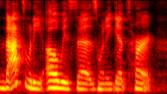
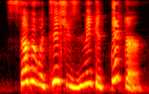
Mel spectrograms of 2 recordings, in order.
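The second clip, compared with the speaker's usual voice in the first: put-on higher, upbeat boy's voice; kid voice; 8 semitones higher, faster than usual. George advising on the fake cast, higher upbeat voice. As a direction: suggest it keenly, pitched up.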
